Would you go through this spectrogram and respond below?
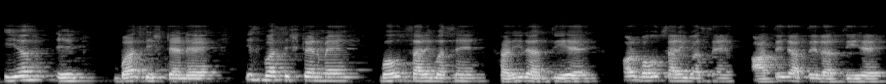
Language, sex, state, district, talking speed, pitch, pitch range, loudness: Hindi, male, Bihar, Saran, 150 wpm, 155 Hz, 145-170 Hz, -14 LUFS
